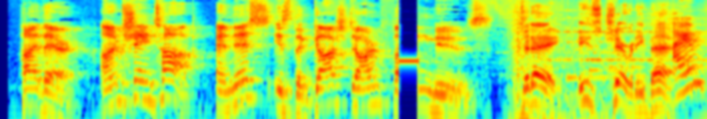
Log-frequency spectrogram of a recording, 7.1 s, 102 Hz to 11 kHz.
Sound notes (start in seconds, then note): 4.0 beep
